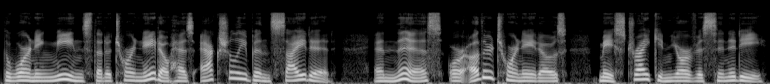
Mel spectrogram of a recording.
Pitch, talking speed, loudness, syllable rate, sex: 180 Hz, 155 wpm, -16 LUFS, 4.3 syllables/s, female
